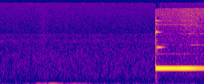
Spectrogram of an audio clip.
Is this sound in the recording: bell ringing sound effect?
yes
